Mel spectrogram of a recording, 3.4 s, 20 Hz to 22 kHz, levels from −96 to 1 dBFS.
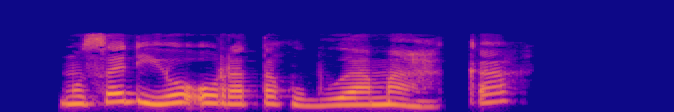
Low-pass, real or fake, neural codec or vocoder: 7.2 kHz; real; none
